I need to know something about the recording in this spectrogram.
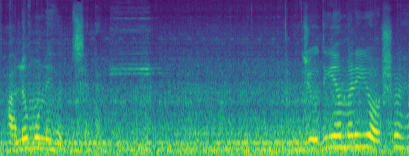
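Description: Steady low hum of a car on the move, heard from inside the cabin.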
